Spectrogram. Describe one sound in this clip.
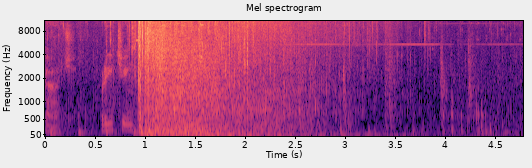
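An explosion booms and slowly fades.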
